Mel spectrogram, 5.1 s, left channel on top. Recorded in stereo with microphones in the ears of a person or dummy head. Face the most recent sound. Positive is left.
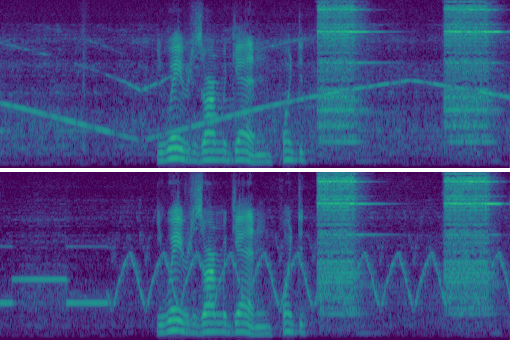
turn(degrees=-15)  # may be behind; listen again after turning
